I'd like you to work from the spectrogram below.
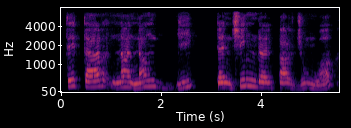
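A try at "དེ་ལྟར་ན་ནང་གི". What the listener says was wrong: Une seule erreur. Tetarna. Nangi. Tu arrêtes à na. Tetarna. Tetarna. dit tetarnanang. C'est tetarna, et puis ensuite c'est nangi tenching del warjungwa.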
